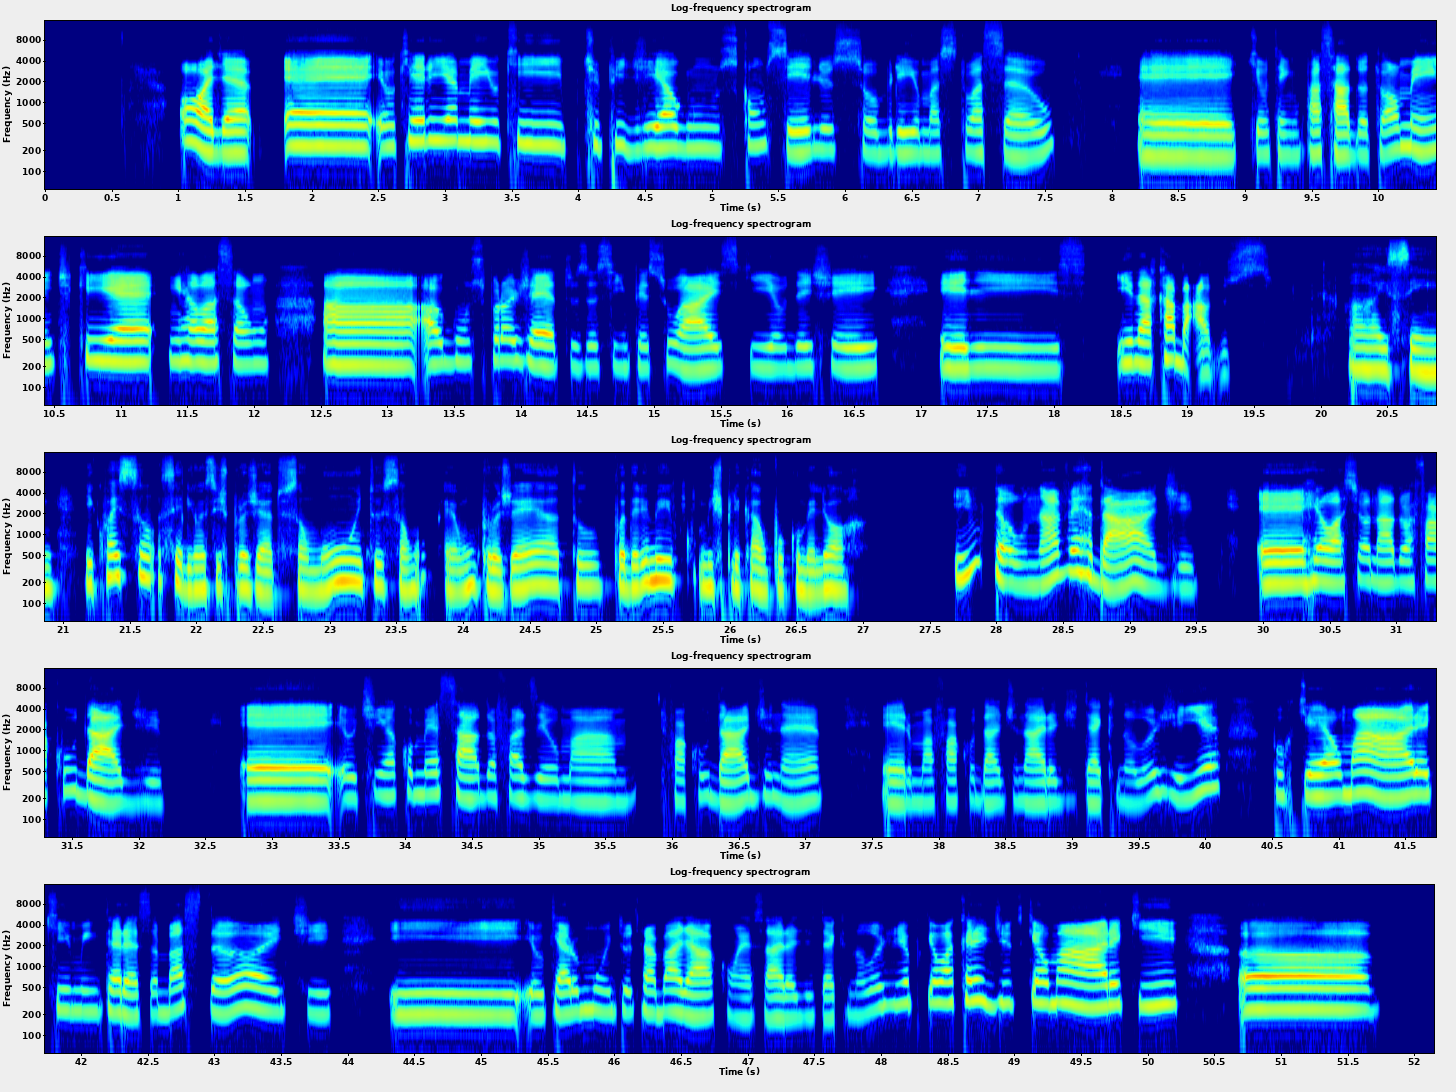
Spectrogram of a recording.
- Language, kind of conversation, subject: Portuguese, advice, Como posso retomar projetos que deixei incompletos?
- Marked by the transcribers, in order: tapping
